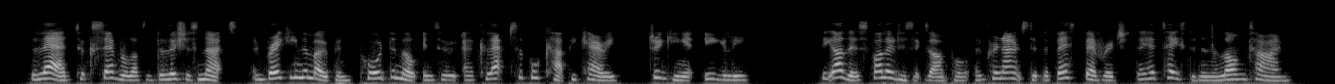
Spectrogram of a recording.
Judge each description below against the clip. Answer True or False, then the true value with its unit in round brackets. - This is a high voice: True (225 Hz)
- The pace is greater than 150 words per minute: True (190 wpm)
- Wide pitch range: True (6.1 semitones)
